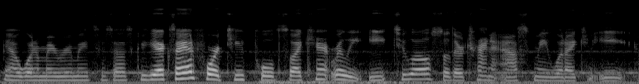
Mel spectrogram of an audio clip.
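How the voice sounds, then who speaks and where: A woman in her thirties, speaking at home as a let's play gamer in casual, rambling gameplay commentary and thinking out loud. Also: mid-range voice, a little fast, noisy background. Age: 30s. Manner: rambling and candid, thinking aloud. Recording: game music playing under the voice.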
